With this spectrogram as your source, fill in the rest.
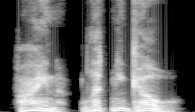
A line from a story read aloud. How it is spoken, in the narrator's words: Woodrow muttered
